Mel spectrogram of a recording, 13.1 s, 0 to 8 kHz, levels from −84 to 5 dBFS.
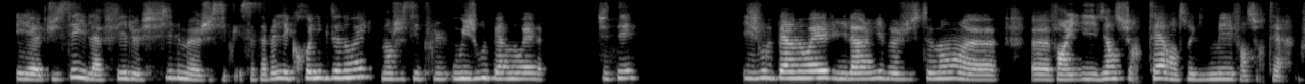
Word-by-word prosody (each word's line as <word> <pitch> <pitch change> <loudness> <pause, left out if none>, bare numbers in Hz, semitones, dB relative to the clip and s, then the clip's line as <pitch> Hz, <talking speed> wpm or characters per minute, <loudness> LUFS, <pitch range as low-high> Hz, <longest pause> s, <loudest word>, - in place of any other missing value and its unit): et 195 -2 -1
heu, 175 - +3
tu 190 +2 -8
sais, 260 +9 -2
il 225 -6 +2
a 175 -1 +1
fait 195 +4 -4
le 195 -3 -1
film, 215 +2 -2
heu, 175 -1 0
je 165 +1 -4
sais 160 -2 -13
plus, - - -21
ça 180 - -11
s'appelle 200 +6 -1
les 220 -1 +1
Chroniques 230 +1 +2
de 240 0 +4
Noël? 255 +3 +3 0.2
Non 205 0 -2
je 200 0 -6
sais 205 0 -8
plus, 200 0 -9
où 215 0 +1
il 215 - +6
joue 220 +3 +1
le 230 - +2
Père 210 -2 -1
Noël. 205 -2 0 0.5
Tu 210 - -7
sais? 235 0 -2 1.0
Il 225 -1 -2
joue 240 +2 +1
le 230 - -2
Père 225 -1 +6
Noël, 235 +1 +7
il 210 -1 -3
arrive, 205 +1 +1
justement, 205 +2 -2
heu, 175 -1 +1 0.4
heu, 185 -1 +3
enfin, 180 0 +2
«il 185 +1 -4
vient 210 +3 +1
sur 215 0 -7
terre», 220 -3 +3
entre 190 +1 -5
guillemets, 190 +1 -3
enfin 165 -4 -8
sur 160 - -12
terre, 155 -2 -8
205 Hz, 235 wpm, -24 LUFS, 185-225 Hz, 1.0 s, Noël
